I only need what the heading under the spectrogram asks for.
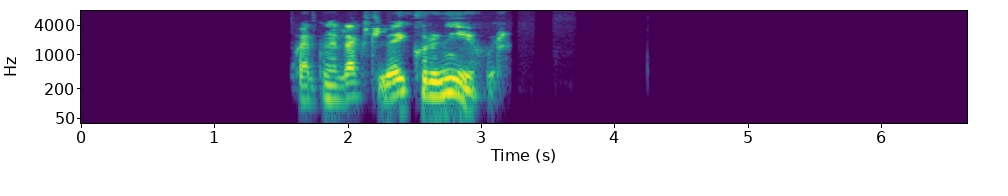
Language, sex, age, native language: Icelandic, male, 50-59, Icelandic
